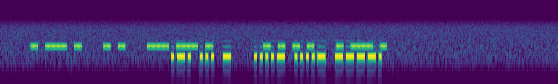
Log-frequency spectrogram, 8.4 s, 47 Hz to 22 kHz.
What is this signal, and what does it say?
Morse code, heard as two keyed tones. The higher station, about 11 wpm, 760 Hz: RIG HR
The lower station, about 28 wpm, 360 Hz: RST 449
